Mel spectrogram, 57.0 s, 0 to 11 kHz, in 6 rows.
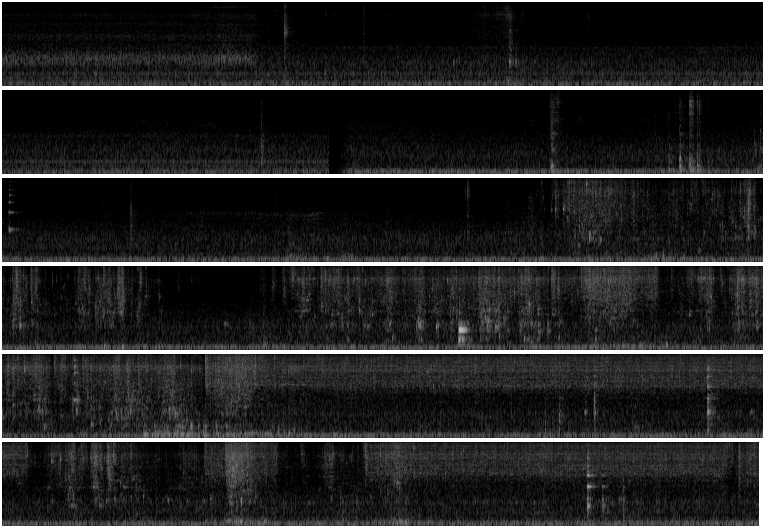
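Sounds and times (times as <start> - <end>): water splashing into a metal sink: 25.8 - 30.7, 31.9 - 41.4, 48.1 - 52.8, 54.8 - 55.6
kitchen tap running: 31.9 - 57.0.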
